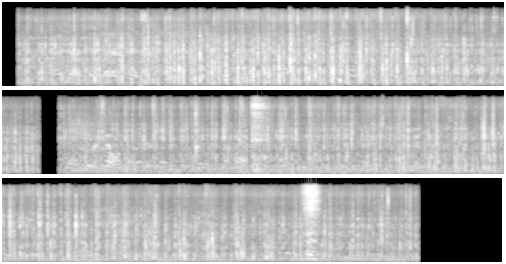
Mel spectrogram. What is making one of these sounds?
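Many runners' feet patter steadily on a dirt track.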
